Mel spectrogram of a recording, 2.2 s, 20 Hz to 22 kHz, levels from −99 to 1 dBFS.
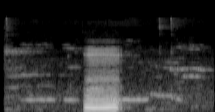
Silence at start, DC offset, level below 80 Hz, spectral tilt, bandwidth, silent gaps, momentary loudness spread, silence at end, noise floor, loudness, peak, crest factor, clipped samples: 0.25 s; under 0.1%; -56 dBFS; -8.5 dB/octave; 11 kHz; none; 25 LU; 0.35 s; -49 dBFS; -26 LUFS; -12 dBFS; 18 dB; under 0.1%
